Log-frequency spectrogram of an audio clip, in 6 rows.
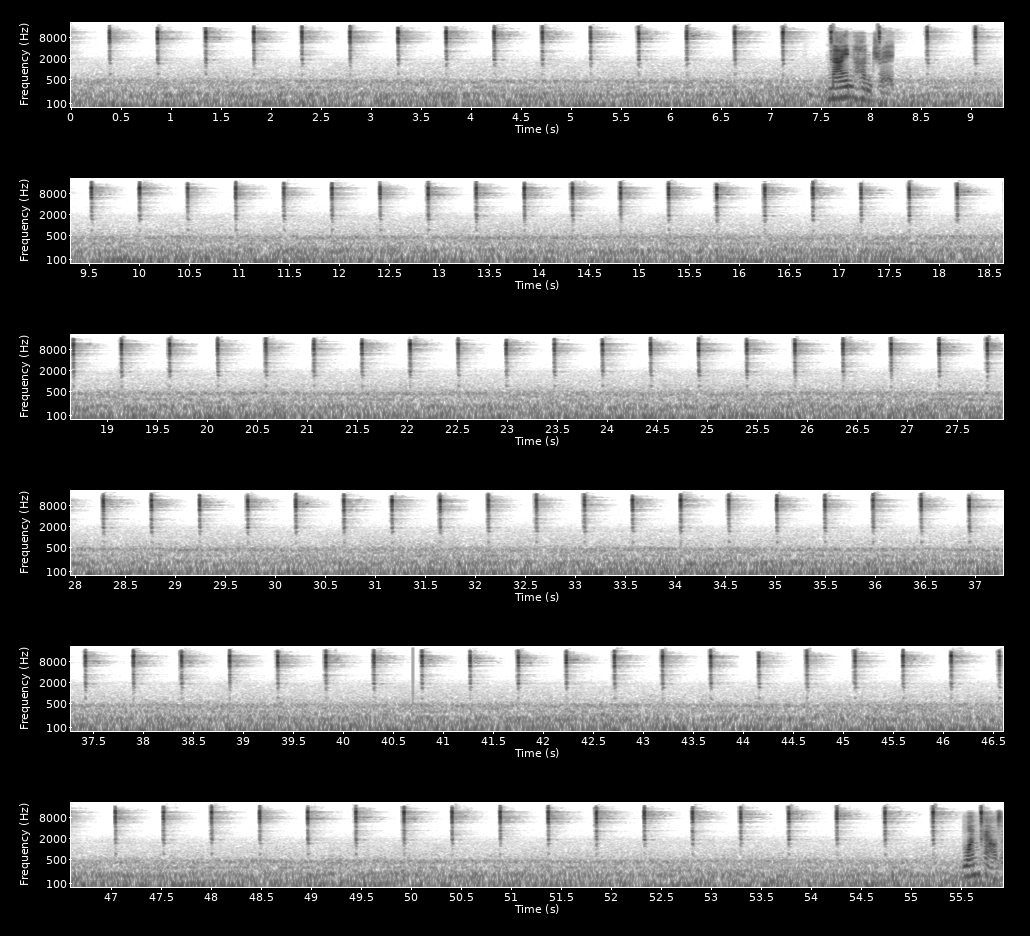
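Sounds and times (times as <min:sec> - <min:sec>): clock ticking: 0:00.0 - 0:55.9
low hum: 0:00.0 - 0:55.9.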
